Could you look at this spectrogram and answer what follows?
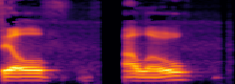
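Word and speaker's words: Ville Valo: The new Vil Valo, that's how you say his name.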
